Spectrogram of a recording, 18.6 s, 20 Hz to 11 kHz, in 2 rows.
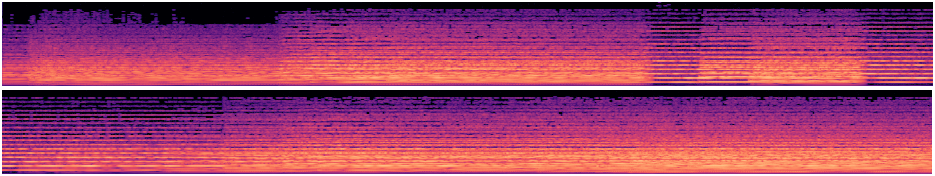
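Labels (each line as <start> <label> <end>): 0.0 A trumpet holds a single note. 8.7
3.0 A French horn plays a higher-pitched melody. 18.5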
